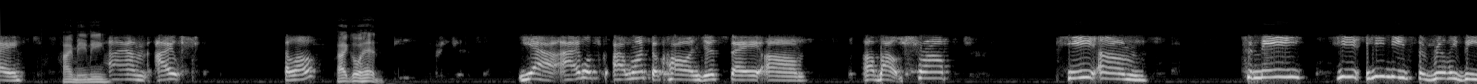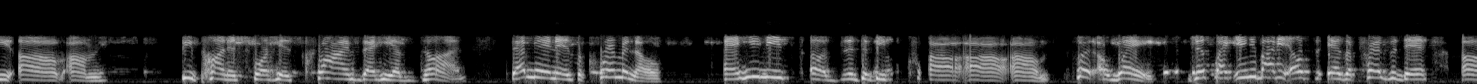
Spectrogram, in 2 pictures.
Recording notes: Listeners call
